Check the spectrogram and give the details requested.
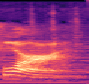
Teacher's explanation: Vamos colocar assim esse R do inglês retroflexo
